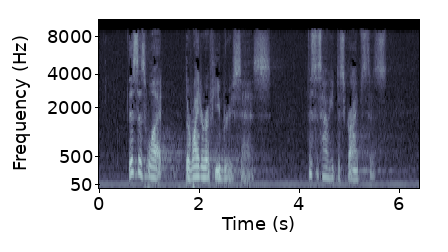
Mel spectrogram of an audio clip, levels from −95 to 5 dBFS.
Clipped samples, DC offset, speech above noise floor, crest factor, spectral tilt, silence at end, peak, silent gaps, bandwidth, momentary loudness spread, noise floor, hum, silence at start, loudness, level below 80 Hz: under 0.1%; under 0.1%; 23 dB; 20 dB; -4.5 dB/octave; 0 s; -12 dBFS; none; 9.4 kHz; 14 LU; -52 dBFS; 60 Hz at -55 dBFS; 0 s; -30 LUFS; -52 dBFS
